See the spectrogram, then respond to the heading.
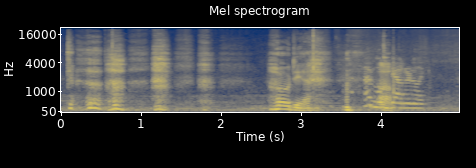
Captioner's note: gasps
